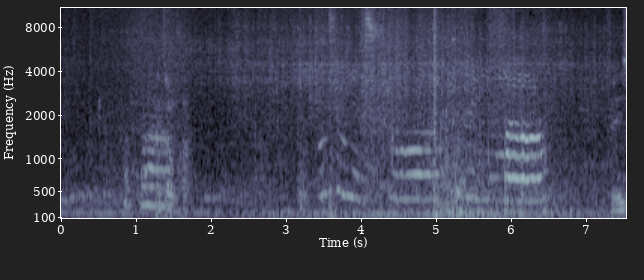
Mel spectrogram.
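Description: A young girl speaks and calls out in a high voice nearby.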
